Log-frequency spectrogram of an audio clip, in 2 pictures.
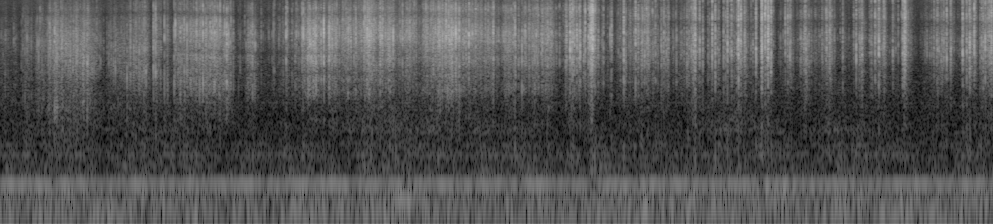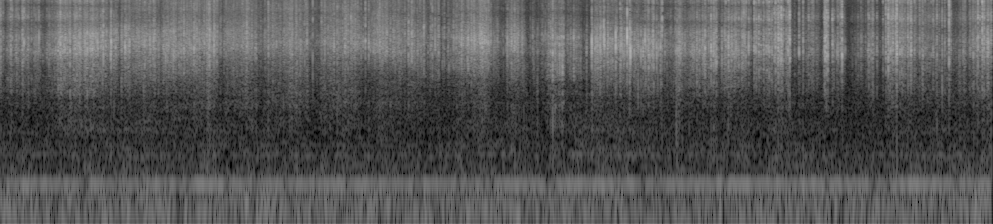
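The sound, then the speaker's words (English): A continuous dry, scattered swishing and crackling of tiny sticks brushed steadily across a snare drum, even in level, with a low steady hum underneath and no voices. “tiny, tiny sticks. So I'm hoping to get a scattered brush like sound from these sticks.”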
